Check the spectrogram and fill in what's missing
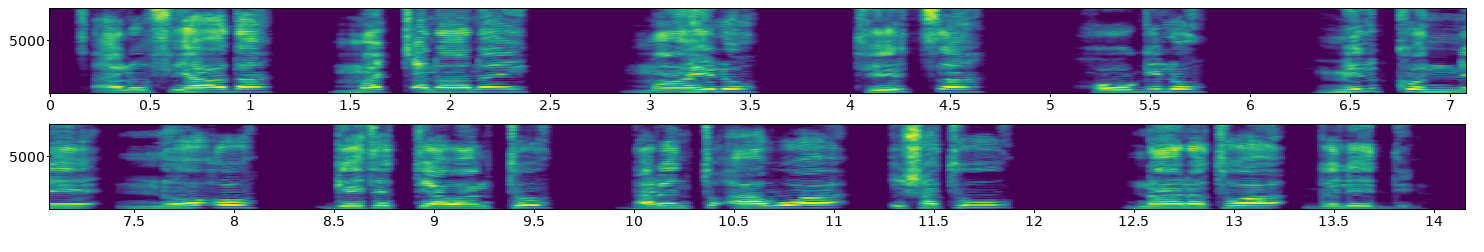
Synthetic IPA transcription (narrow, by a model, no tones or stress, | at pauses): t͡sʼaːlɔfɪhaːd̪ɐ | mɐt͡ʃʼːɐnaːnɐj | maːhɪlɔ | t̪ʰiːɾt͡sʼːɐ | hoːɡɪlɔ | mɪlkːɔnːɛnoːʔɔ | ɡe̞ːt̪ɛt̪ːɪjaːwɐnt̪ːʊ | bɐɾɛnt̪ːʊʔaːwʊwaː | ɪʃɐt̪uː | naːnɐt̪ʊwaːɡɛle̞ːd̪ːɪn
